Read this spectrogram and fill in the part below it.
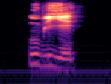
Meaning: inflection of oublier: 1. second-person plural present indicative 2. second-person plural imperative
- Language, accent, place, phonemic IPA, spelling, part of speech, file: French, France, Lyon, /u.bli.je/, oubliez, verb, LL-Q150 (fra)-oubliez.wav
